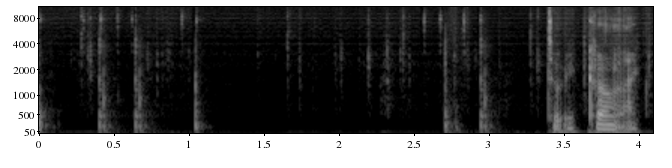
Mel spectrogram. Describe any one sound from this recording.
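Wooden blocks thud softly as they are placed one after another.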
